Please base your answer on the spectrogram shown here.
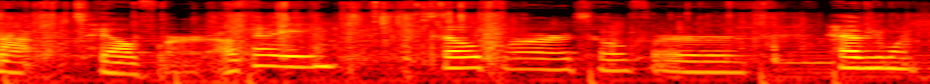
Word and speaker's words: Telfar: baby we're talking about telfer okay so far tell fur have you want to pronounce it is her love her so this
